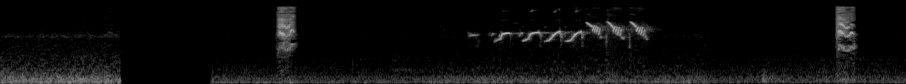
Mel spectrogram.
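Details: Female Double-collared seedeater of the tuí-tuí fibra line calling to warm up a cold male: a run of about eight quick, high, sweeping chirps rising in pitch toward the end, with sharp broadband clicks before and after.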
